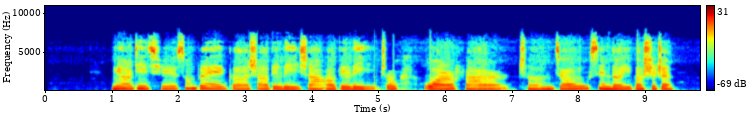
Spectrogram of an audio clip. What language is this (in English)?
Chinese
